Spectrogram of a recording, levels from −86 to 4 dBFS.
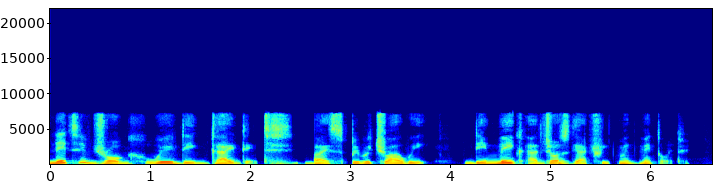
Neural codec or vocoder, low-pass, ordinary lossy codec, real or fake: codec, 16 kHz, 0.8 kbps, ZipCodec; 7.2 kHz; AAC, 32 kbps; fake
